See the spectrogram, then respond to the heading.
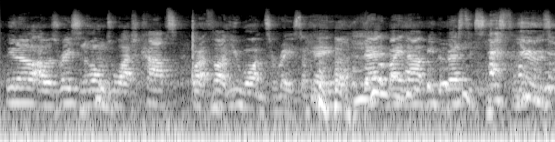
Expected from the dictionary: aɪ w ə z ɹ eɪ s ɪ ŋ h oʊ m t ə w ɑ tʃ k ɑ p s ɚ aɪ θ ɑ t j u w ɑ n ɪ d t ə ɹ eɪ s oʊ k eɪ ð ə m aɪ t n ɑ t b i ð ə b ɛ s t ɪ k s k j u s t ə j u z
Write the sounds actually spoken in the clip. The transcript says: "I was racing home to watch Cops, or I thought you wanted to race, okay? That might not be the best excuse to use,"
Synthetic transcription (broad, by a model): aɪ w ə z ɹ eɪ s ɪ ŋ h oʊ m t ə w ɑ tʃ k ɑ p s ɚ aɪ θ ɑ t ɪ w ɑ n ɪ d t ə ɹ eɪ s oʊ k eɪ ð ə m aɪ t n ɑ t b i ð ə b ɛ s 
